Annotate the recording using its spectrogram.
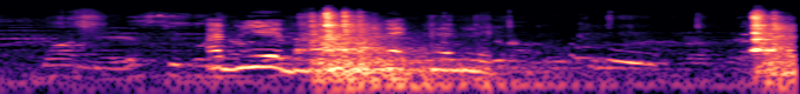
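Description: A boy talks loudly, close by.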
